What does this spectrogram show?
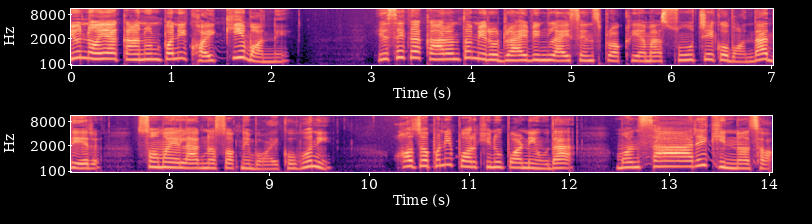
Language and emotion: Nepali, sad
